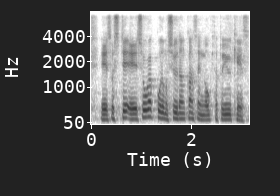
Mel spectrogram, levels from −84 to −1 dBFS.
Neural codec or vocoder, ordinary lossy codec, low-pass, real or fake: none; none; 7.2 kHz; real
